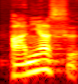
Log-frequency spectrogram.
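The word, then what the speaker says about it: بانياس: 그래서 이름이 판 파니아스 파니아스라고 부르고 오늘날에는 바니아스 아랍어로 바니아스라고 왜냐면 아랍 사람들이 피발음을 못 하거든요.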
